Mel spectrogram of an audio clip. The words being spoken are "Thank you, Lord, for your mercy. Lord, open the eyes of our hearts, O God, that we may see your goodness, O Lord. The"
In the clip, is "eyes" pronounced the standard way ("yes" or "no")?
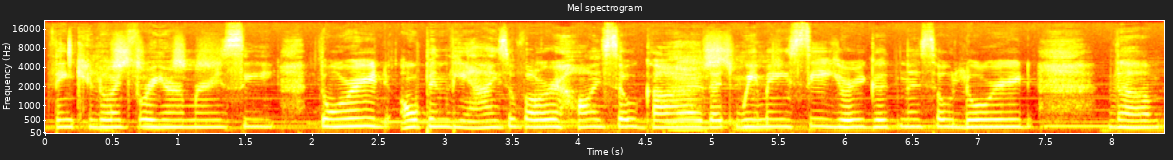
yes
